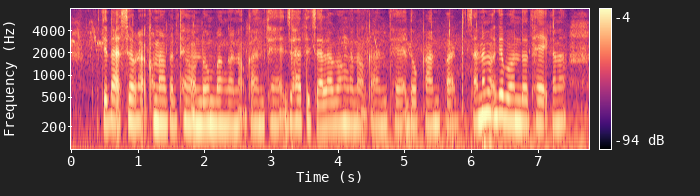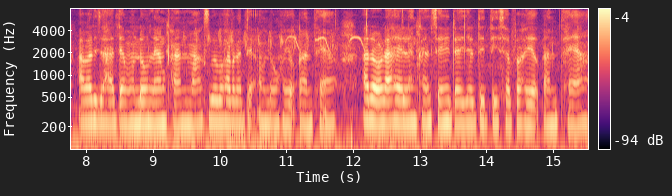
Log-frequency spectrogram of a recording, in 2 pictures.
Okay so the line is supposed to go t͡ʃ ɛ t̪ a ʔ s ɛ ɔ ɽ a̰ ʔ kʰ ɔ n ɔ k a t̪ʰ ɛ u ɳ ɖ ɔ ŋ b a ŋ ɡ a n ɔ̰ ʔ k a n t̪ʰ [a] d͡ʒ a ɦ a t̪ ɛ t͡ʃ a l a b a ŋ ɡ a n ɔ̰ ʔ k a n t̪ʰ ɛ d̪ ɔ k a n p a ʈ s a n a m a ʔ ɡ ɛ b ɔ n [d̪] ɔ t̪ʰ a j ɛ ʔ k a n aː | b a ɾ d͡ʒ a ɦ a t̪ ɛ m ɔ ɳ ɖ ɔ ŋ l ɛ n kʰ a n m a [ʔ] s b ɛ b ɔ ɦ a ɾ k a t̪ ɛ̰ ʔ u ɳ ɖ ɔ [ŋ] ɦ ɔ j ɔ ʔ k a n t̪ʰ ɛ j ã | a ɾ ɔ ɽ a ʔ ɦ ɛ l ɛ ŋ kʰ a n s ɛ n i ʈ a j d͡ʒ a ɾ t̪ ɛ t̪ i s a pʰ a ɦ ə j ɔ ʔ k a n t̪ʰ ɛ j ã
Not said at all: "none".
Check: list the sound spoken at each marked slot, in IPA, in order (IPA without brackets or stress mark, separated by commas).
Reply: ɛ, d̪, k, ŋ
